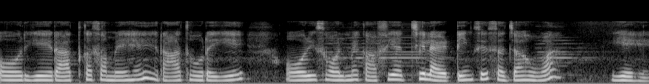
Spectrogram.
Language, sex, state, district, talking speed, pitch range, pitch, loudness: Hindi, female, Punjab, Pathankot, 205 wpm, 190-220 Hz, 200 Hz, -17 LUFS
